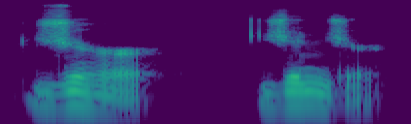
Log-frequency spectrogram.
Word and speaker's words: ginger: With ginger, we use the J sound, like juice and jump, j, and the regular N, ginger.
